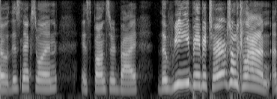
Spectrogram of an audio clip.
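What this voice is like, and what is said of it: Usual voice. Nothing is said of it.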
